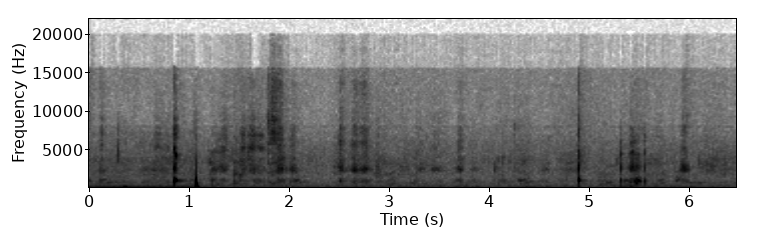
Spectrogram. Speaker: Say, help me. I got hiccups. Say, help me.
